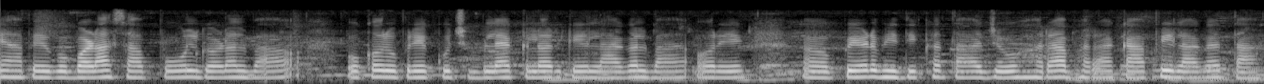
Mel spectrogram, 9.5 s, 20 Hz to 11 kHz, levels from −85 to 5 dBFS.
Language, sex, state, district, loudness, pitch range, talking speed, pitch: Bhojpuri, female, Uttar Pradesh, Varanasi, -18 LUFS, 205-215 Hz, 165 wpm, 210 Hz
